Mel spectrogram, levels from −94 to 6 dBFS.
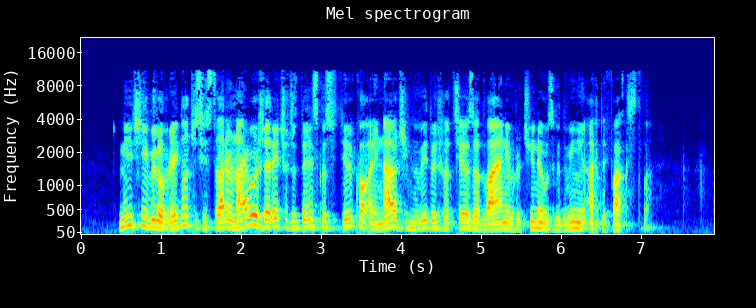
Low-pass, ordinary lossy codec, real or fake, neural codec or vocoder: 14.4 kHz; MP3, 48 kbps; fake; codec, 32 kHz, 1.9 kbps, SNAC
